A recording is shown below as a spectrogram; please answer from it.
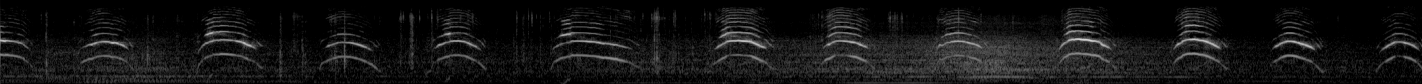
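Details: Mom cat moving four kittens into a new place; a steady series of about thirteen loud, arched meows, each rising and dropping, repeated roughly once a second with brief quiet gaps.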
